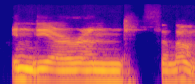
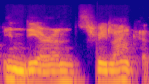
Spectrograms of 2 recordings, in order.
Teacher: if the next word begins with a vowel they will put a r in there even if there isn't one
